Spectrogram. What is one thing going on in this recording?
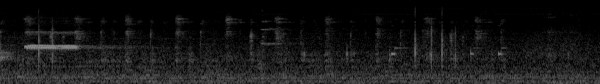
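A mobile game plays short beeps and effects through a small phone speaker.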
